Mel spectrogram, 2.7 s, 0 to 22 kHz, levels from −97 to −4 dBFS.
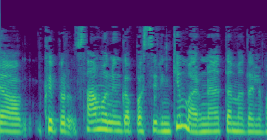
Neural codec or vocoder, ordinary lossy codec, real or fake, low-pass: none; MP3, 48 kbps; real; 14.4 kHz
